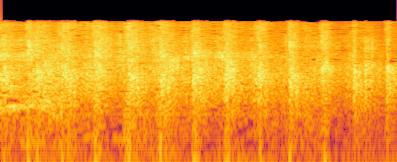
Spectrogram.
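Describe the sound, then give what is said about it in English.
An audience claps steadily for three seconds, a dense, loud patter of many hands with a few sharper individual claps standing out, and no voices over it. “Clap!”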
